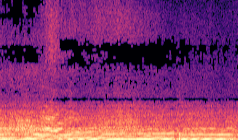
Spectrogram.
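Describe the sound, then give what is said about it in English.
A Lamborghini sports car, running as the zero car on a rally stage, drones loudly and steadily, its deep harmonic engine rumble holding a constant pitch throughout with a brief dip near the end, and no voices. “That's Kevin Weeks's Lambo. Yes. Which is actually the zero car.”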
